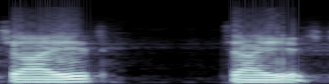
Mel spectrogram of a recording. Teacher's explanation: অন্তঃস্থ শ্রুতি হচ্ছে গিয়ে চায়ের, মানে দুটি যে স্বরধ্বনি আছে সেটি একসঙ্গে উচ্চারিত হওয়ার পর এমন মনে হয় যে একসঙ্গে মিশে গিয়েছে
